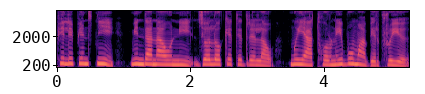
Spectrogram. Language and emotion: Bodo, neutral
